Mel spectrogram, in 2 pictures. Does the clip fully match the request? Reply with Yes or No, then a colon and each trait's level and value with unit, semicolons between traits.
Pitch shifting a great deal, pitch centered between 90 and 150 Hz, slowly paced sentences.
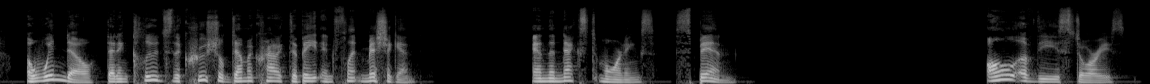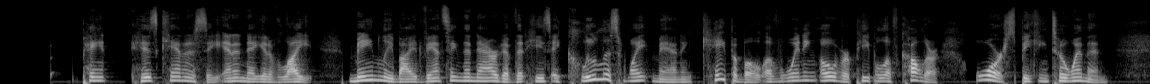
Yes: wide, 5.8 semitones; medium, 140 Hz; slow, 130 wpm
